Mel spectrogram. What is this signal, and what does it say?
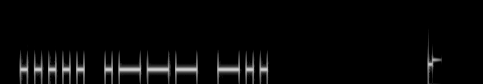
Morse code, heard as a keyed tone, about 17 wpm, 700 Hz. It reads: 5JD
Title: Three Challenging Letter-Number Combinations 17wpm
